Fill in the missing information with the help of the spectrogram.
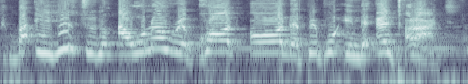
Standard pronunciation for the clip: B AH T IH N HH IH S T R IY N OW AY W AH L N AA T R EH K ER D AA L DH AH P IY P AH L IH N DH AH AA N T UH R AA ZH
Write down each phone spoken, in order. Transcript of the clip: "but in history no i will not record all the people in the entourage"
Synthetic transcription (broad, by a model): B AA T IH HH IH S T IY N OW AY W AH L N AA T R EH K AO D AA L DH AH P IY P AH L IH N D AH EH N T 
